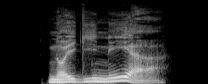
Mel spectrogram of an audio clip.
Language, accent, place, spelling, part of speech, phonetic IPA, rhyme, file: German, Germany, Berlin, Neuguinea, proper noun, [nɔɪ̯ɡiˈneːa], -eːa, De-Neuguinea.ogg
- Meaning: New Guinea (the world's second-largest island, politically divided between Indonesia and Papua New Guinea)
